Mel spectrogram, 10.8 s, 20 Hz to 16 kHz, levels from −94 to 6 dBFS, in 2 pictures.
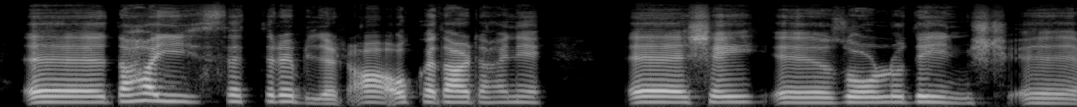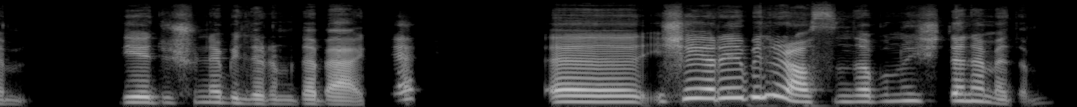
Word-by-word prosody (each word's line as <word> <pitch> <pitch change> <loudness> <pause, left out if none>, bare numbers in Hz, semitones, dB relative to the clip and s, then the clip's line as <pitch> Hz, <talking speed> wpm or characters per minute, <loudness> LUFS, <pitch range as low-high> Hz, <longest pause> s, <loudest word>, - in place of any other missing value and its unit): eee, 195 0 +5
daha 225 +3 +6
iyi 220 -2 +1
hissettirebilir. 205 -7 -4
A! 185 0 +2
O 180 - +1
kadar 190 -1 +3
da, 185 - -7
eee, 190 -1 -6 0.4
hani, 190 0 +6
şey, 195 +1 0
eee, 175 0 -1
zorlu 185 +1 0
değilmiş, 180 -5 -2
eee, 160 -2 -6 0.6
diye 185 -1 +1
düşünebilirim 165 -7 -8
de 140 -1 -4
belki. 125 - -3 0.7
Eee, 200 -1 +4
işe 265 +10 -1
yarayabilir 340 +4 +2
aslında, 205 -3 0
bunu 225 +1 -12
hiç 240 +1 -8
denemedim. 220 - -5
190 Hz, 145 wpm, -25 LUFS, 180-210 Hz, 0.7 s, daha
